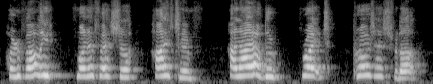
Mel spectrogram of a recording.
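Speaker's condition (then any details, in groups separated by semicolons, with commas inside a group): Cerebral palsy; wheelchair user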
